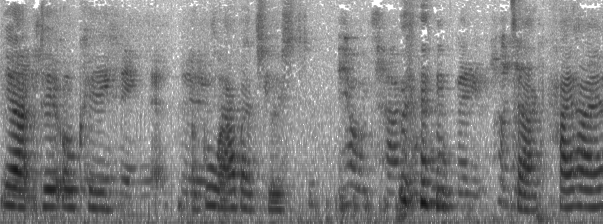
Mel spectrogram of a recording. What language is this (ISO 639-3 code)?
dan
